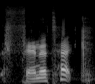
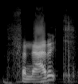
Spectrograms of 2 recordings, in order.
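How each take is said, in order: First: The last syllable sounds like 'tech'. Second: The last syllable sounds like 'tick'. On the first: The speaker calls it wrong. "not Fanatec" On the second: The speaker calls it right. "supposed to be pronounced Fanatic"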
